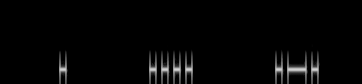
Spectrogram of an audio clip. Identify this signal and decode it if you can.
Morse code, heard as a keyed tone, about 20 wpm, spaced as for 8 wpm, 700 Hz. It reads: EHR
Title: 060 Lesson 11e - Letter h - Three Characters 20wpm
